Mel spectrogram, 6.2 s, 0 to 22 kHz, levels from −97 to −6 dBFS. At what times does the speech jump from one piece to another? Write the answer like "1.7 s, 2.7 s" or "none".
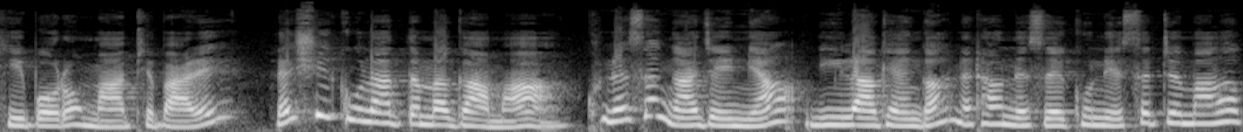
1.3 s, 2.9 s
